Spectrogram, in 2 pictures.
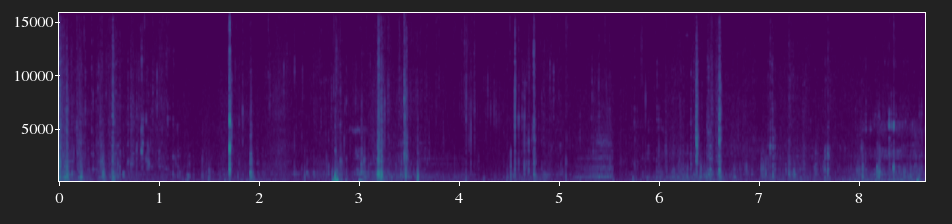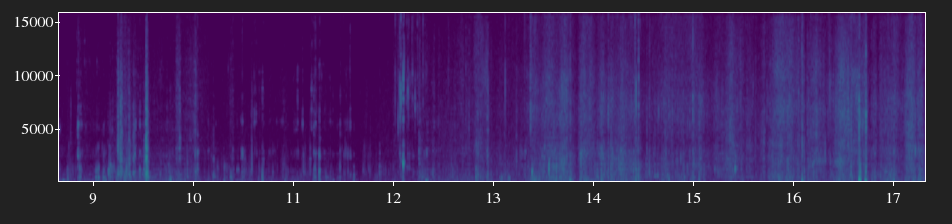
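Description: A person biting into and chewing a soft burrito in a flour tortilla, mouth-close eating sounds with scattered sharp clicks and smacks, a few louder ones standing out.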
